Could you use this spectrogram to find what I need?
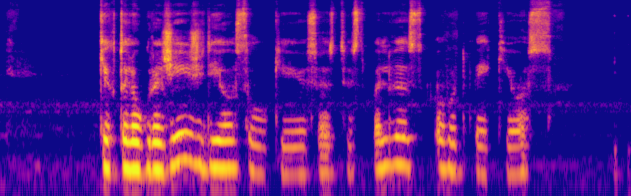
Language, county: Lithuanian, Alytus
